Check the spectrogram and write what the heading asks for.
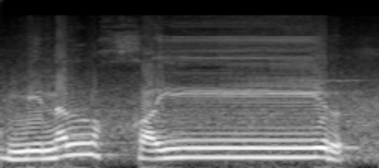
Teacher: تو یہاں پر مد لین عارض ہوگا، من الخیر کھینچ کر رکیں گے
